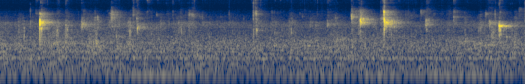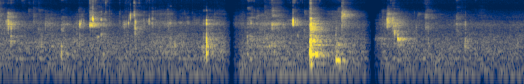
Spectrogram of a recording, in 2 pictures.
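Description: Close-miked eating sounds: wet chewing, lip smacks and scattered small crunches as fried chicken and noodles are eaten by hand. The sound cuts out briefly twice, about eleven and thirteen seconds in, around the loudest mouth sound.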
